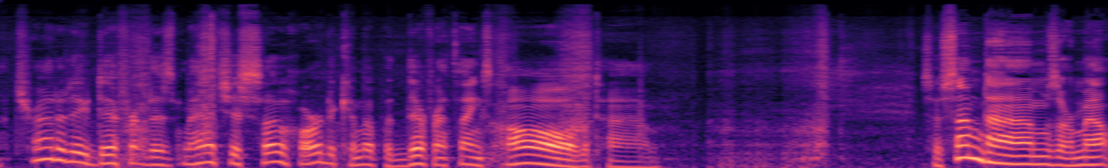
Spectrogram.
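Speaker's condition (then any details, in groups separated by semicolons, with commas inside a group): No condition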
